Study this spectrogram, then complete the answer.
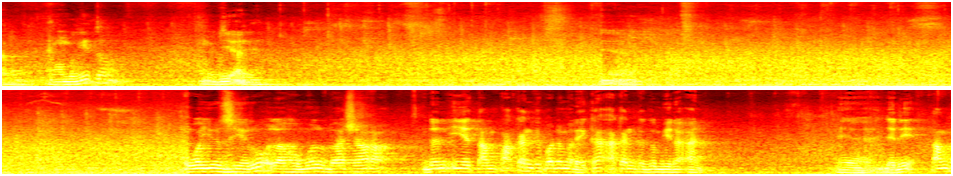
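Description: A middle-aged man reads out and chants through a microphone in an echoing hall.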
